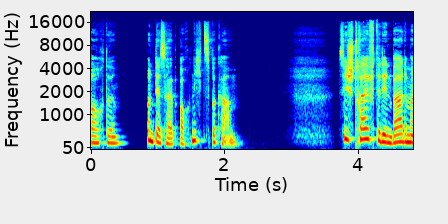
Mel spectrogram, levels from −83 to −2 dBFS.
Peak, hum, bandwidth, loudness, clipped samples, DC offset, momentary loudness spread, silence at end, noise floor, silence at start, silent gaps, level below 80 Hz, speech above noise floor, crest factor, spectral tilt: -2 dBFS; none; 17.5 kHz; -17 LUFS; under 0.1%; under 0.1%; 13 LU; 0 s; -46 dBFS; 0 s; 0.59-0.83 s, 2.72-2.78 s; -62 dBFS; 31 dB; 16 dB; -4 dB/octave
